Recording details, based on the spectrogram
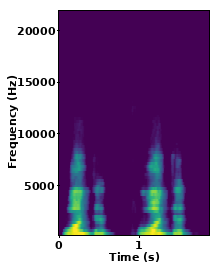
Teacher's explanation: en vez de sonar a id, con el sonido id, se suena un schwa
